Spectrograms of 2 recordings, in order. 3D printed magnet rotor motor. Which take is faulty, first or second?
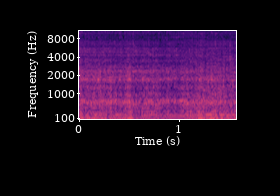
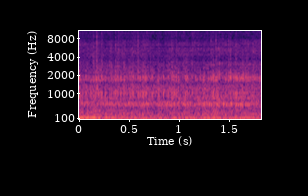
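second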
